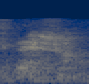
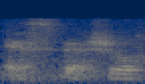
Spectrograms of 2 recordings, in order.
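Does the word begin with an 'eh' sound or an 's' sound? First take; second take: s sound; eh sound. First: The word starts directly with the s sound. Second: An extra 'eh' vowel comes before the s. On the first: The speaker calls it right. "the end result hopefully would be that he can say special" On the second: The speaker calls it wrong. "right now he's doing S special"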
